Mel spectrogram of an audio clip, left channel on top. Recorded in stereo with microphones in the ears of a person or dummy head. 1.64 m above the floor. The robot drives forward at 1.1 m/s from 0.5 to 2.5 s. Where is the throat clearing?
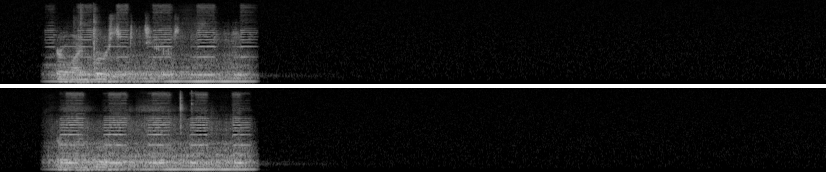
No throat clearing in this recording.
